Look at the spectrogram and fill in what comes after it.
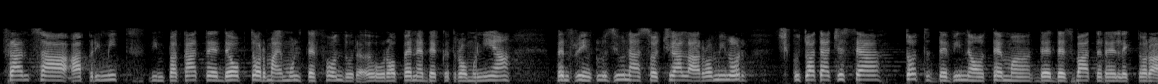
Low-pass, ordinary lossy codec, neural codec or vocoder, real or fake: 5.4 kHz; none; none; real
